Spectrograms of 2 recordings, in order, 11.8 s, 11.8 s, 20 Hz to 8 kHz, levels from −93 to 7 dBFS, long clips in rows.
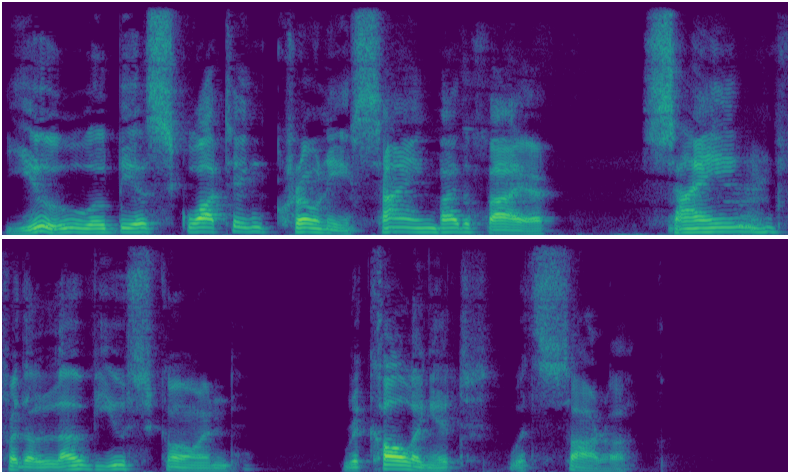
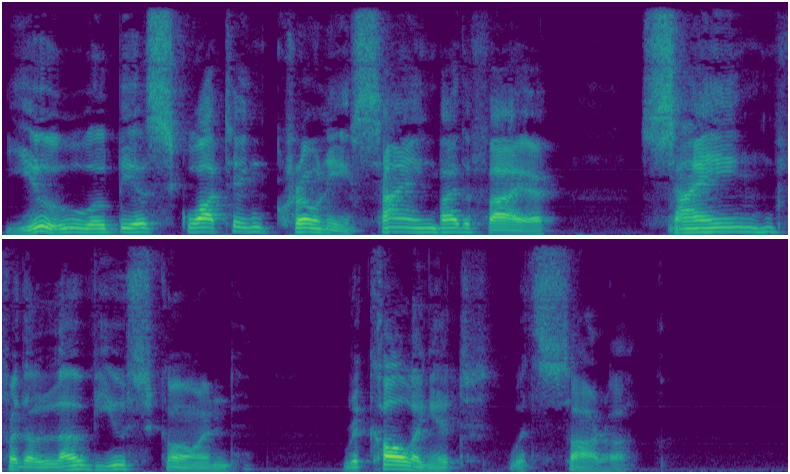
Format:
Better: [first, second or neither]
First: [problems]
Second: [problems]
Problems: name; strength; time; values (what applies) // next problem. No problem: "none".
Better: second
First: noise reduction (neural mask model Resemble Enhance denoiser)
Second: none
